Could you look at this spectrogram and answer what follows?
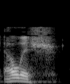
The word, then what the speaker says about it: Eilish: one of the songs is by Billie Eilish. I've heard of that name. – Elish. – And clearly you haven't, because you don't know how to pronounce it.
